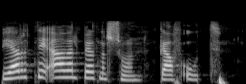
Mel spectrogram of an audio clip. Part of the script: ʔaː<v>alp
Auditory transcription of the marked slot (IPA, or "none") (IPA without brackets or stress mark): ð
